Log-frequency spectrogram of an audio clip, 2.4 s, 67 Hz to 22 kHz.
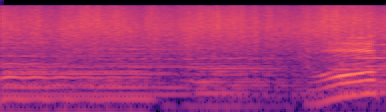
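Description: Quiet orchestral passage on an old 78 rpm shellac record: a held note with vibrato fades out about half a second in, and the orchestra then holds a soft chord, all under steady surface hiss and crackle.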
